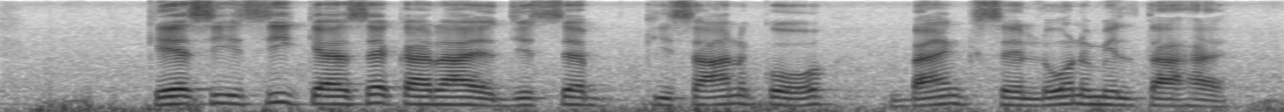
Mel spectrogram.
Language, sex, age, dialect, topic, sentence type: Magahi, male, 18-24, Western, agriculture, question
